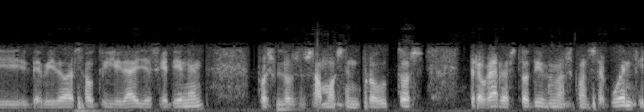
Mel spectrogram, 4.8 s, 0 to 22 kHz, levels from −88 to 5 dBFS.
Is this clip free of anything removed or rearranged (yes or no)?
no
